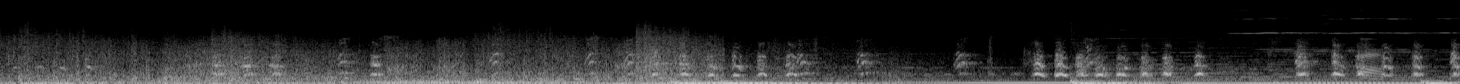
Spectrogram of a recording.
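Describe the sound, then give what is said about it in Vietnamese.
Village dogs barking wildly: many overlapping, frantic barks pile on one another without pause, over a heavy low rumble that stays loud through the whole stretch. “Bầy chó ở trong làng lúc này tựa như phải động, nó cắn lên điên dại.”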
